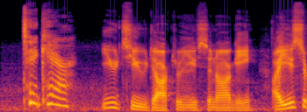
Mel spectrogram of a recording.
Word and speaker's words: Usanagi: I used to pronounce her name wrong, and I used to say Dr. Usanji, which is what it kind of looked like to me, but I know how to pronounce her name now.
